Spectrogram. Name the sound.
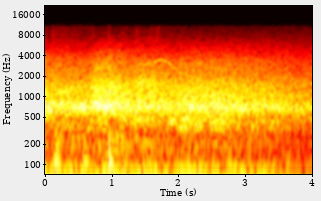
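video game stadium crowd noise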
